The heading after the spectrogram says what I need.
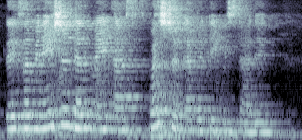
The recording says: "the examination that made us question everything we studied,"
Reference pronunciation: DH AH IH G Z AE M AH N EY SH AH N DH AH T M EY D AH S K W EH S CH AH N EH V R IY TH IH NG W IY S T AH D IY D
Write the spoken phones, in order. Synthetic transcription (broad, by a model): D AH IH G Z AE M AH N EY SH AH N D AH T M EY D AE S K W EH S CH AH N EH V R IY T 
